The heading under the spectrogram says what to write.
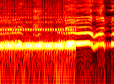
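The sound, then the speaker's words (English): A loud, steady telephone dial tone as a call is placed back hums at one pitch for about a second, then the line noise drops away and the tone wavers briefly before cutting off. “Maybe if we call back, he'll still be farting.”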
